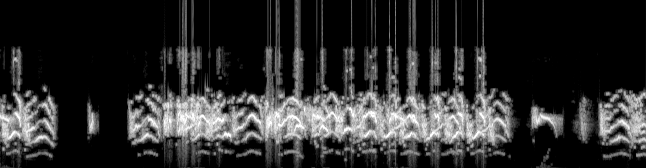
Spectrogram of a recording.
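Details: Sooty-headed bulbul screeching call played as a lure for wild birds: high zigzag chirps, then a sustained four-second stretch of dense, shrill chatter, ending with scattered short notes.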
